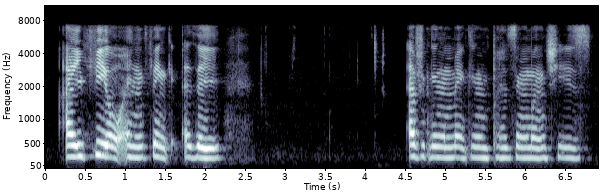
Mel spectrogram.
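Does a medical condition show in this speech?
Yes: cerebral palsy; able to articulate and speak.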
